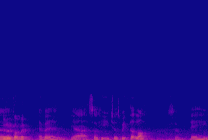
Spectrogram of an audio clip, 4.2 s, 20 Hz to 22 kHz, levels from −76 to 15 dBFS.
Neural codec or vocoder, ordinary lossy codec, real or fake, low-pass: none; none; real; 7.2 kHz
